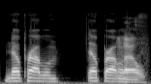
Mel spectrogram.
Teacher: really fast with a high pitch and no pause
